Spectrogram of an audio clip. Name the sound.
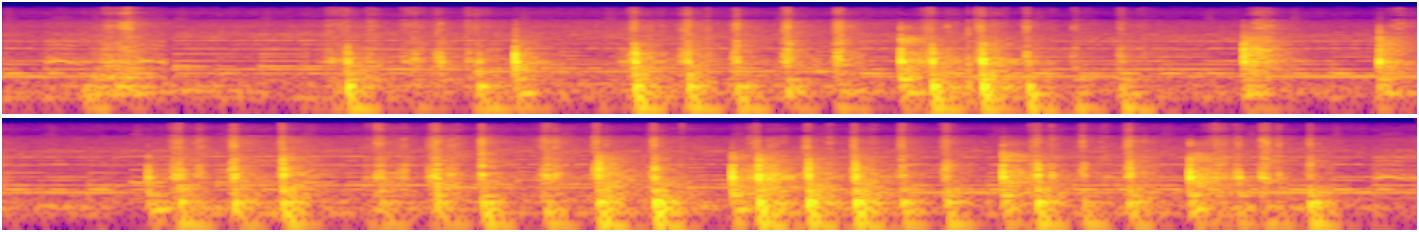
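chopping fresh coriander with a knife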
